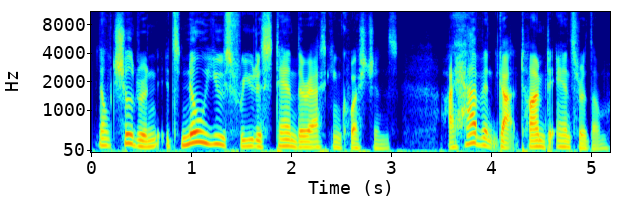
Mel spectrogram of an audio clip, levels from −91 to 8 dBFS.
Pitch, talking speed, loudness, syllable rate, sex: 145 Hz, 220 wpm, -21 LUFS, 5.8 syllables/s, male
